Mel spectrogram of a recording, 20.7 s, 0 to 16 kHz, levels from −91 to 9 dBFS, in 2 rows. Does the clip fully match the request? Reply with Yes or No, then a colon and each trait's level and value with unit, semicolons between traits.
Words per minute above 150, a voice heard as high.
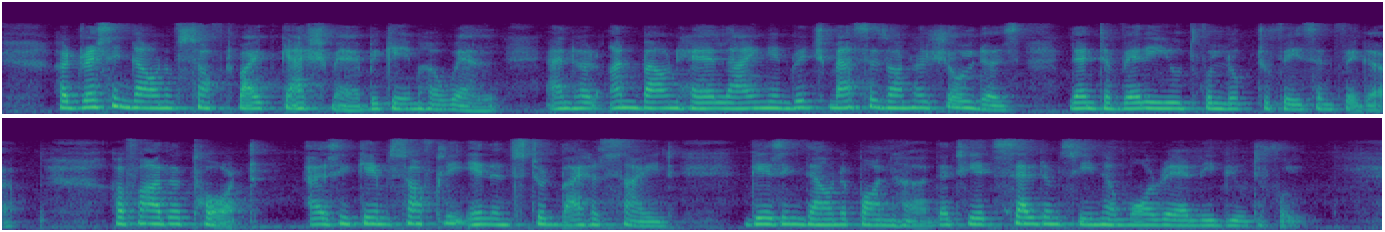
Yes: average, 160 wpm; high, 195 Hz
